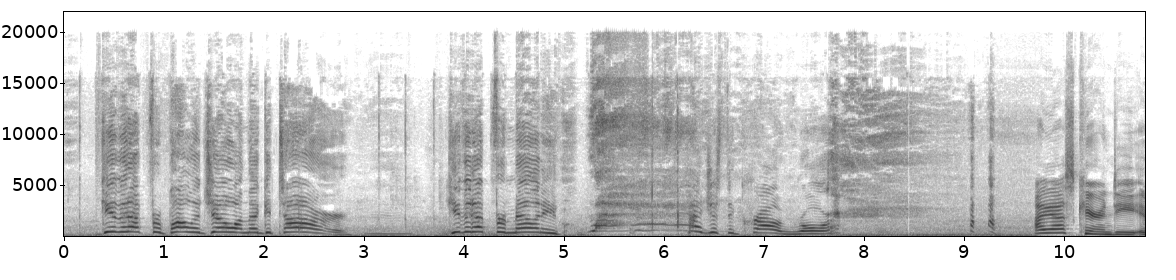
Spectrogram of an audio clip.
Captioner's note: claps softly; claps softly; screams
